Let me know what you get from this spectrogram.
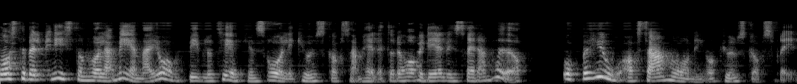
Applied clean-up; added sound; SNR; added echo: neural mask model DeepFilterNet 3.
